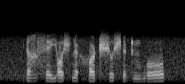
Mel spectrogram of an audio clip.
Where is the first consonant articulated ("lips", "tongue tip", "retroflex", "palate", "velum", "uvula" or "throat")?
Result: retroflex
